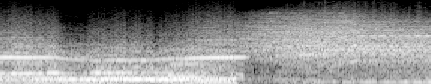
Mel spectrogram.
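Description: Film background music with sustained tones cuts off suddenly a little over a second in. It gives way to loud street traffic noise from a car close by.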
